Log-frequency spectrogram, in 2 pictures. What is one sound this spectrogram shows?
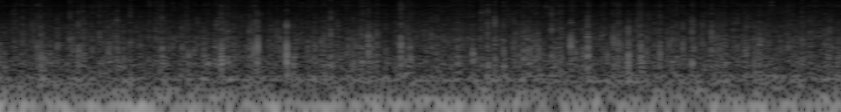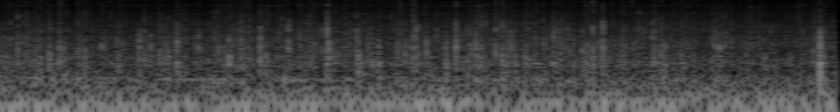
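Rain patters steadily on a wet path and leaves.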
